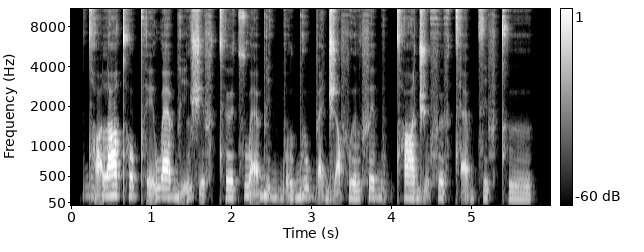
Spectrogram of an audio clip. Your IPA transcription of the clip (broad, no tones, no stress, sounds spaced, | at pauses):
dʱ ɑ̰ l ɑ t̪ʰ o pʰ ḛ w æ b ḭ l ʃ ḛ f tʰ ø t͡s w æ̰ b i d b o̰ l b ɯ w b æ̰ d͡ʒ ɑ̰ f ɯ l f e b o b tʰ ɑ d͡ʒ o̰ f ø f tʰ æ̰ b t͡s i f t̪ʰ ɯ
